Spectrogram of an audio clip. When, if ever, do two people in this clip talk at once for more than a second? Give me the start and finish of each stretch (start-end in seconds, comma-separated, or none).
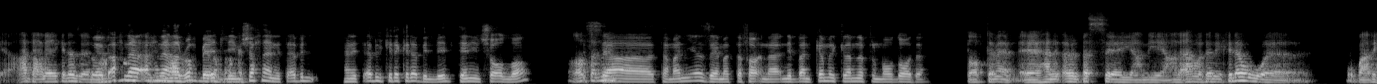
0.9-2.6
